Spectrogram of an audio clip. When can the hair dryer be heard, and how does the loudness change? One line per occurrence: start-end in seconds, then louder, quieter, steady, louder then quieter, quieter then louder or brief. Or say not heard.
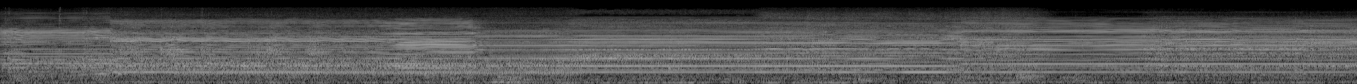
0.0-13.5 steady.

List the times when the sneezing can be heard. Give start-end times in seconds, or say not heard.
not heard.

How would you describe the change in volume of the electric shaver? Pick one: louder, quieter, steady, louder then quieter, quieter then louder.
steady.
